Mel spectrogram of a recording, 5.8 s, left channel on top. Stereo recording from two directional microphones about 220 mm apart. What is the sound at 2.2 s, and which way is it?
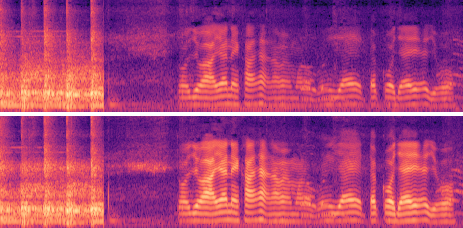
Speech, 15° right (ahead or behind).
